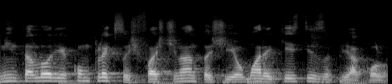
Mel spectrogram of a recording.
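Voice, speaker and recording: This man's voice sits fairly high, with ordinary pitch variation. His pace is moderate, and noticeable background noise is present. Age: 40s. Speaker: philosophy teacher. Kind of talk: interview.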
